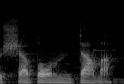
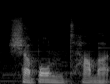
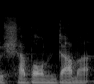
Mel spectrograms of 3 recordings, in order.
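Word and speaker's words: シャボン玉: guess tama um but because the un is here shabon it's easier to change the tut into da for the pronunciation here so shabon damma i think shabon tama is too hard to say it just doesn't roll off the tongue as easily so shabon dama feels feels right um and that happens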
